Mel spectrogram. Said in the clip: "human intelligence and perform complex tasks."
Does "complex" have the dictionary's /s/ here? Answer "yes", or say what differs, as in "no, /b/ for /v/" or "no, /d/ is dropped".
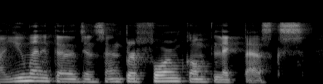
no, /s/ is dropped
